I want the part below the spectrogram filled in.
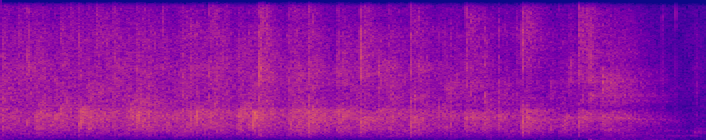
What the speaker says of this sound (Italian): Applausi, applausi, tutti e tutti.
